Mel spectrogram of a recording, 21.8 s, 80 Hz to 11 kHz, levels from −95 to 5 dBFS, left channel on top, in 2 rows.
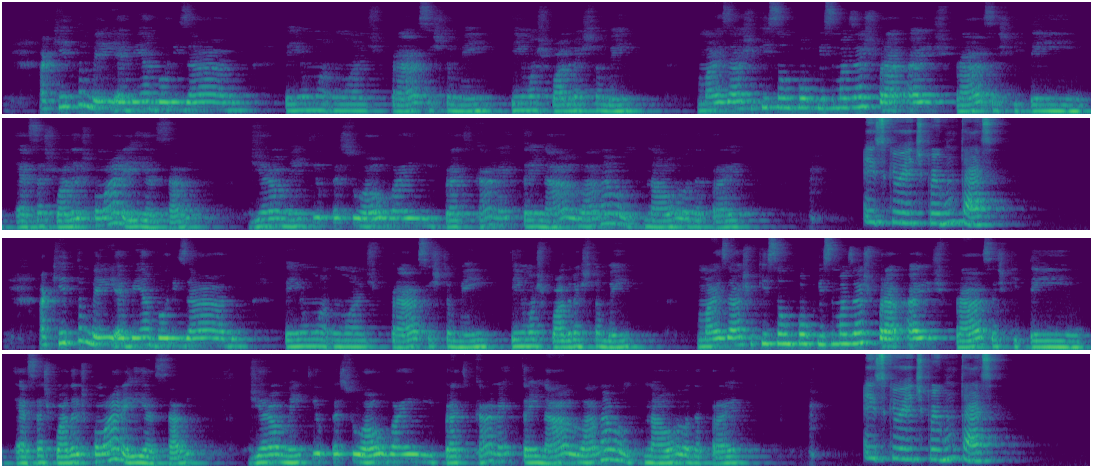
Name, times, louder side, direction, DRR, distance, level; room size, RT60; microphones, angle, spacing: voice 1, 0.4-2.4 2.8-6.3 7.0-12.8 13.4-18.3, right 5 dB, 75° right, 9 dB, 0.4 m, -30 dB
voice 2, 19.5-20.8, right 1 dB, 5° right, 7 dB, 0.6 m, -33 dB
7.7 x 3.2 x 4.3 m, 0.69 s
head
